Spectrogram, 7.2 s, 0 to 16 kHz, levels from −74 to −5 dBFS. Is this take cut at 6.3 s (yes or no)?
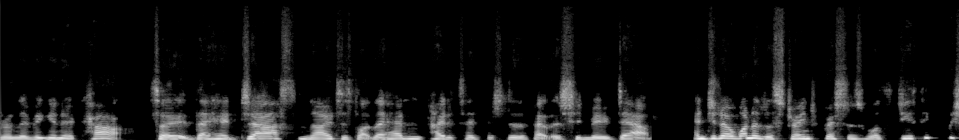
no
